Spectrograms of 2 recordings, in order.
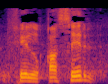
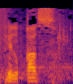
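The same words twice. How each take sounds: First: A vowel sounds between the final two consonants. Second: The final two consonants form a cluster, no vowel. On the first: "نقل الحركة التي على الحرف الساكن سكونا عارضا، نقلها إلى الحرف الصحيح الذي قبلها" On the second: "يعني"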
